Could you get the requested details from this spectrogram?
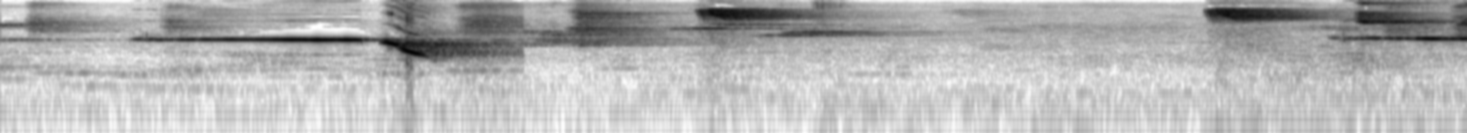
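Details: Common iora calling, played as a trapping lure: a sustained thin whistle ending in a swift downward slur, followed by several short buzzy and chirping notes, a pause, then more chirps.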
